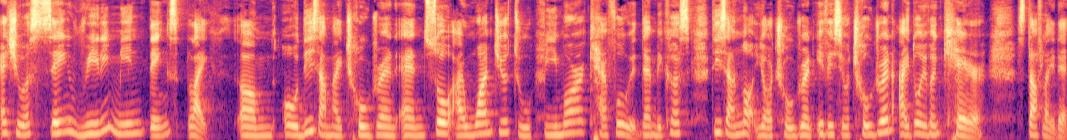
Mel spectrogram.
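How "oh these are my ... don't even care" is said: ordinary talk, nothing marked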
